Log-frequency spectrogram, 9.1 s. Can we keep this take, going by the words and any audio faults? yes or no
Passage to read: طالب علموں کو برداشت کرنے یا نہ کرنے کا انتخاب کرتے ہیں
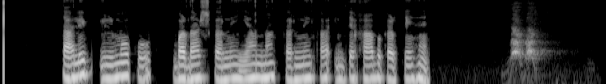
no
